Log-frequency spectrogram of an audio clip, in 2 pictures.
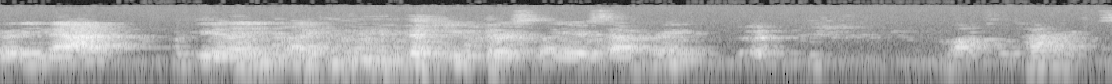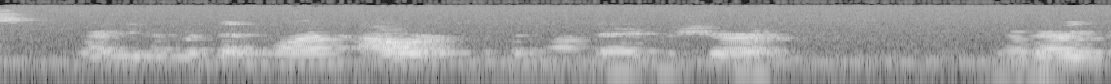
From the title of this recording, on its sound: Poor Audio Quality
